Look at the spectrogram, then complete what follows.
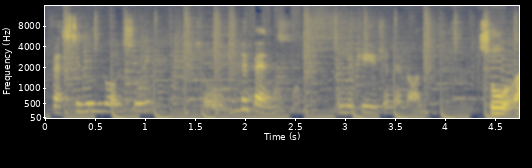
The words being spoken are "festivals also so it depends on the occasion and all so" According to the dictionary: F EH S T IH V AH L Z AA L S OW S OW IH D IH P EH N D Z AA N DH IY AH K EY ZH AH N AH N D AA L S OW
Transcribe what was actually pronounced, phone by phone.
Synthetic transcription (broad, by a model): F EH S T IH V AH L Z AA L S OW S OW IH D IH P EH N D Z AA N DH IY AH K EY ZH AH N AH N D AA N S OW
